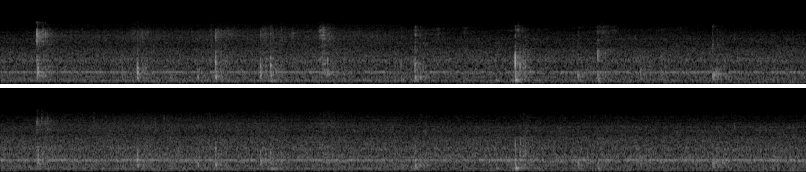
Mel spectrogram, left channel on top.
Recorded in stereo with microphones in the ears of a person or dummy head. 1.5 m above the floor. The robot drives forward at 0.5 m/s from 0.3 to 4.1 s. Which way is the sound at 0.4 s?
35° left (ahead or behind).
